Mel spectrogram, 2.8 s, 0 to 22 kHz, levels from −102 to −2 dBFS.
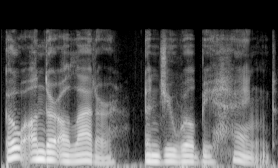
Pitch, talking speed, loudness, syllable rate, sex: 110 Hz, 195 wpm, -17 LUFS, 4.6 syllables/s, male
